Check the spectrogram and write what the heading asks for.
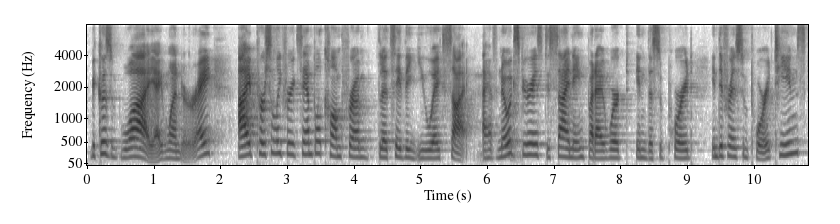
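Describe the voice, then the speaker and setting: Woman, lowish voice, podcast host, thoughtful, hesitant, many fillers. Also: lively intonation, moderate pace. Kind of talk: conversational podcast interview. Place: indoor room, in person with guest.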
